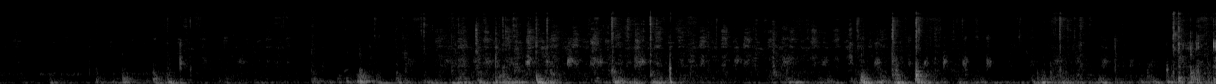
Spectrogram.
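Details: Shih Tzu puppies during bath time pant quickly and rhythmically, breathy and low with the odd faint whimper, over water sloshing and handling or rubbing sounds throughout.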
